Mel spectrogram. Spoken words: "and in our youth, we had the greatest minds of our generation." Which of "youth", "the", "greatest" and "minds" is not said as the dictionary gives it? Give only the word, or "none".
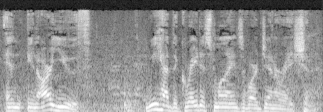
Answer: none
